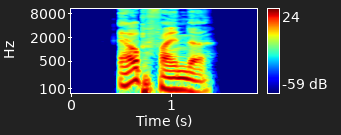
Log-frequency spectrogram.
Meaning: nominative/accusative/genitive plural of Erbfeind
- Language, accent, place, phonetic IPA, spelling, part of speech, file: German, Germany, Berlin, [ˈɛʁpˌfaɪ̯ndə], Erbfeinde, noun, De-Erbfeinde.ogg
